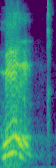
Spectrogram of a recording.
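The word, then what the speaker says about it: مِن: Tetapi, jika ada tulisan mim dan nun, dibacanya min. Artinya beda. Artinya dari, min itu dari min Bandung, dari Bandung.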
